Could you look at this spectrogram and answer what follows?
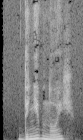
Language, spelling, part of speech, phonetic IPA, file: Russian, дневной, adjective, [dʲnʲɪvˈnoj], Ru-дневной.ogg
- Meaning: day, daytime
